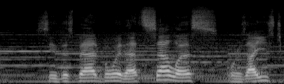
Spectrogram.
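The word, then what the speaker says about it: Celes: That's Celis, or as I used to call her, Seals. We love pronunciations around here.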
